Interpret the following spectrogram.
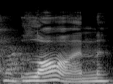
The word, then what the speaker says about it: lawn: I actually have a shirt that says lawn rhymes with yawn, which I was going to wear today, but it's dirty.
